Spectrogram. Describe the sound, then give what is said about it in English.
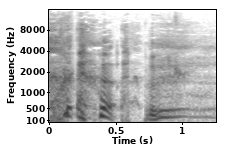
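A person mimics a cat hacking up a hairball: a few quick, throaty retching bursts that end in a drawn-out, strained gagging note, loud with no words. “It's a spitball, not cough hairball.”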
